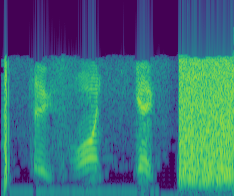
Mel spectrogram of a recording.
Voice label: Family Radio Service (FRS)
